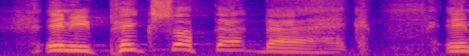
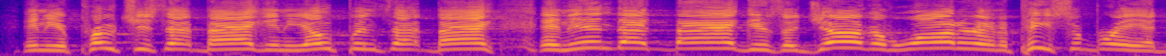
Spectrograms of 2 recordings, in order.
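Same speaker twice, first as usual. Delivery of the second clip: rising louder and higher; building sermon fervor; 6 semitones higher, 9 dB louder than usual. Acted. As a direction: lift the congregation. Preacher building up.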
